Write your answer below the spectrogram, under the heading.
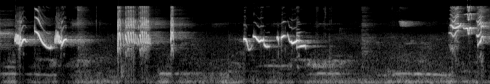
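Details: Oriental magpie-robin in 'tarung ngeplong' fighting song, used to provoke rival birds: loud, high whistled phrases with sharp rising and falling sweeps, interspersed with harsh buzzy bursts and short pauses.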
